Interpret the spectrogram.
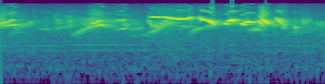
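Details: Breeding song of an oriental magpie-robin, a rapid, rambling stream of varied whistles, sweeping slurs and warbled notes, growing louder and more intricate toward the end, with a faint low hum underneath.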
